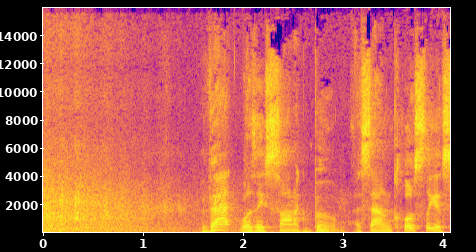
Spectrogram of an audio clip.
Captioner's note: sonic Boom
